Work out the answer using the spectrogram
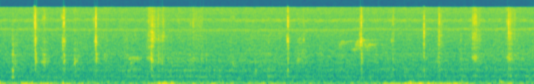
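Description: A person chewing a mouthful of roasted food close to the microphone, with sharp wet mouth clicks and lip smacks coming irregularly, about one a second.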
